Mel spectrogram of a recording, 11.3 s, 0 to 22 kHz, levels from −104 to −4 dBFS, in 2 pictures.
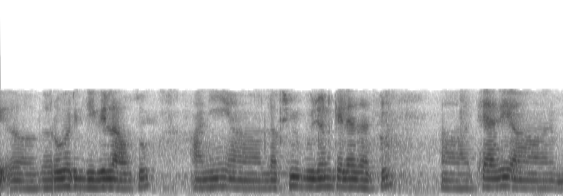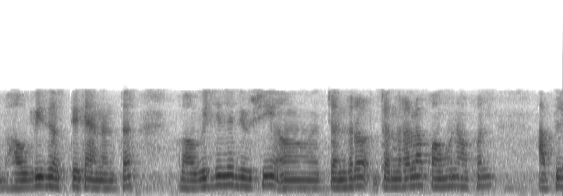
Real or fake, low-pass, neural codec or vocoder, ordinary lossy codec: real; 7.2 kHz; none; AAC, 16 kbps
